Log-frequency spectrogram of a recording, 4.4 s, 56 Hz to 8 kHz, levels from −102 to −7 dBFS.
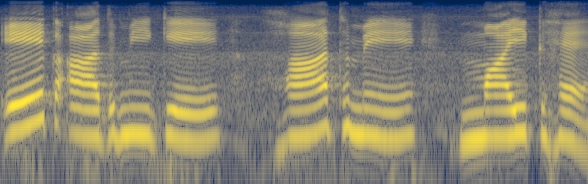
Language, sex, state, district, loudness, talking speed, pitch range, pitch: Hindi, male, Punjab, Fazilka, -15 LUFS, 95 wpm, 195-220 Hz, 210 Hz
